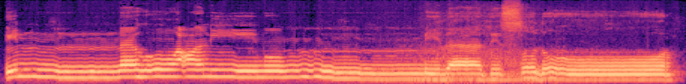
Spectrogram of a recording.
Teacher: didengung sebanyak 3-4 harokat masuk ke huruf setelahnya dan didengung seolah-olah kita ingin menyebut huruf ba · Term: hukum bacaan iklab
